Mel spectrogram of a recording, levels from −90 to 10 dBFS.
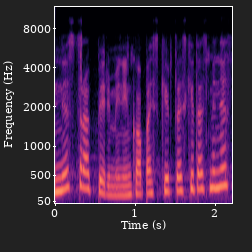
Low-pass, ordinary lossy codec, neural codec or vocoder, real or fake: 7.2 kHz; Opus, 24 kbps; none; real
